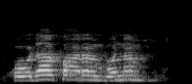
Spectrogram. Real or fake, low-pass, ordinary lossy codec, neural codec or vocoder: fake; 5.4 kHz; AAC, 48 kbps; vocoder, 44.1 kHz, 128 mel bands, Pupu-Vocoder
